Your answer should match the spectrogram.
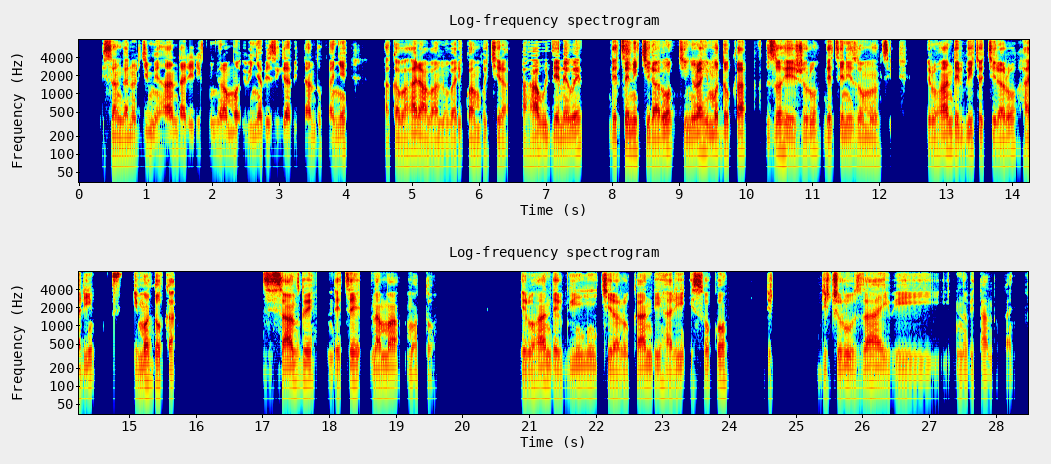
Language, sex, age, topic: Kinyarwanda, male, 18-24, government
